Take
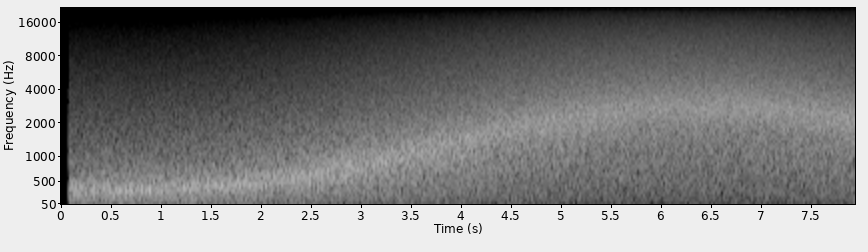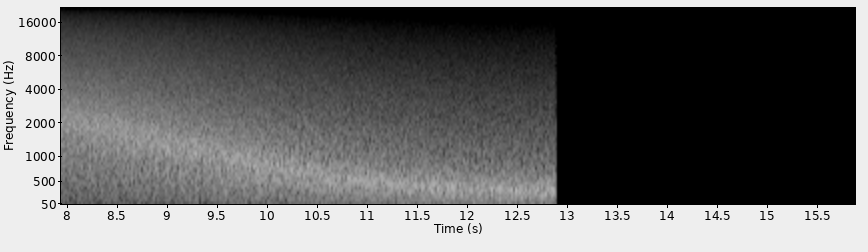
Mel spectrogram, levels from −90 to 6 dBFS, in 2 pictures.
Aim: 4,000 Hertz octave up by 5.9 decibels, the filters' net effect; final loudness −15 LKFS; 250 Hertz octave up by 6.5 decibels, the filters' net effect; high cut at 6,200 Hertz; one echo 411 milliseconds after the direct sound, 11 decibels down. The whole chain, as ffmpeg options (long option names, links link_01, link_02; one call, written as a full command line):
ffmpeg -i in.wav -af "lowpass=6200,equalizer=frequency=250:width_type=o:gain=8.5,equalizer=frequency=4000:width_type=o:gain=8.5,aecho=1:1:411:0.282,volume=6.5dB" out.wav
